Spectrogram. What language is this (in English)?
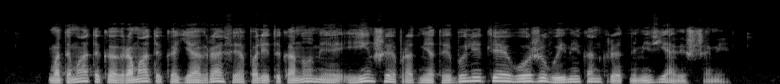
Belarusian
